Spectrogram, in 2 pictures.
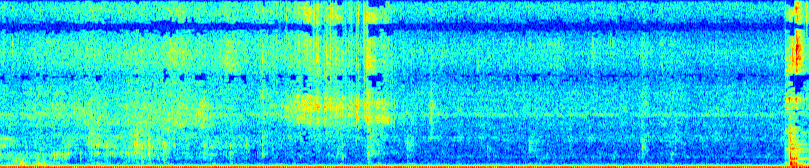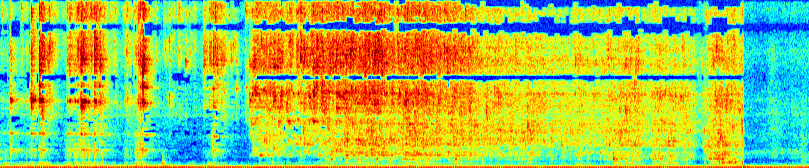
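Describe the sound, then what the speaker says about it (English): A solution from a silverplate copper-cell silver recovery pours and splashes into a glass beaker after a quiet start, with a steady low hum running underneath throughout. "we'll pour off our solution into this other beaker here"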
